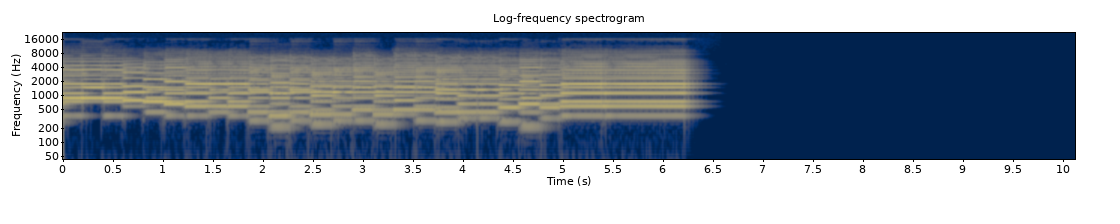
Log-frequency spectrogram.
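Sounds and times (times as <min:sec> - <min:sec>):
hambo polka music: 0:00.0 - 0:06.3.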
